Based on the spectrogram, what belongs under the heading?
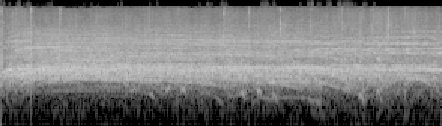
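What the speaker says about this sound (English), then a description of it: "we're gonna go by round of applause" A studio audience at a matchmaking TV show applauds and cheers in a dense, steady wash of clapping and whoops that holds at full strength from start to finish.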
